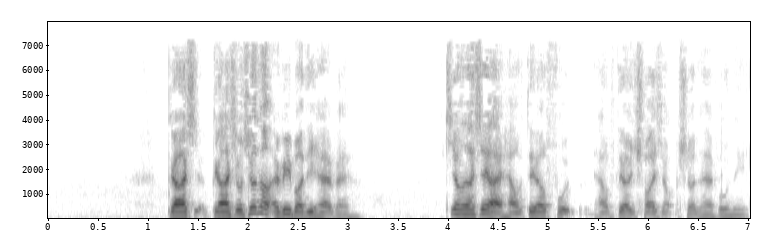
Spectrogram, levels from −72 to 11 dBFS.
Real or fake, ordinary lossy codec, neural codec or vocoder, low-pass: fake; MP3, 32 kbps; codec, 24 kHz, 6 kbps, HILCodec; 7.2 kHz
